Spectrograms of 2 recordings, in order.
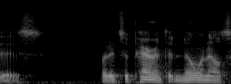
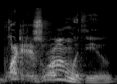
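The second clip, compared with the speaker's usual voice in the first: exasperated hiss; 6 semitones higher than usual. Shown as a demonstration. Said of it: "I am going to say something like".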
